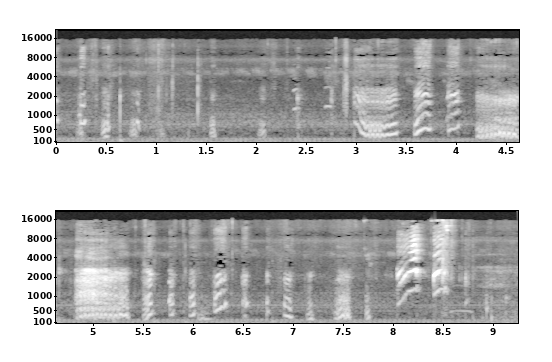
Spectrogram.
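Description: Young white baekgu puppies whimpering in short, high cries while one is turned over in a hand, with a run of shrill squeals near the end.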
